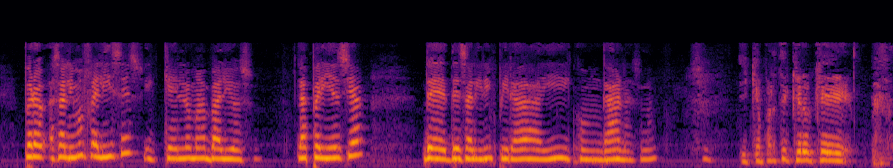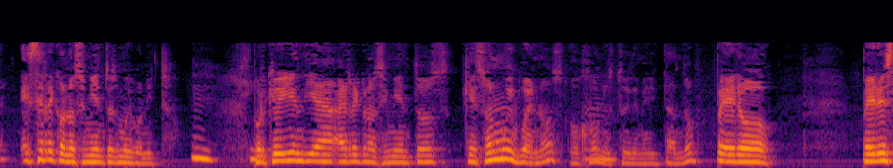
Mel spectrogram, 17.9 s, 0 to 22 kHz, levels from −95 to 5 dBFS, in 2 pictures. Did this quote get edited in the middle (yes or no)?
no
